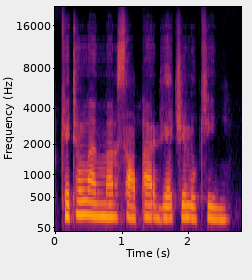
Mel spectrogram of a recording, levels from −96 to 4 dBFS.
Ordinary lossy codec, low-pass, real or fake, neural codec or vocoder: none; none; fake; codec, 44.1 kHz, 1.7 kbps, Pupu-Codec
